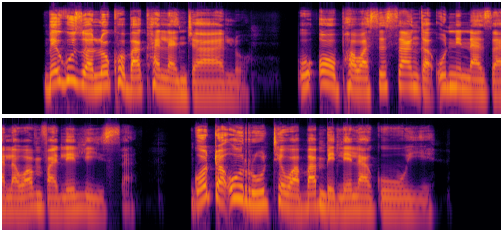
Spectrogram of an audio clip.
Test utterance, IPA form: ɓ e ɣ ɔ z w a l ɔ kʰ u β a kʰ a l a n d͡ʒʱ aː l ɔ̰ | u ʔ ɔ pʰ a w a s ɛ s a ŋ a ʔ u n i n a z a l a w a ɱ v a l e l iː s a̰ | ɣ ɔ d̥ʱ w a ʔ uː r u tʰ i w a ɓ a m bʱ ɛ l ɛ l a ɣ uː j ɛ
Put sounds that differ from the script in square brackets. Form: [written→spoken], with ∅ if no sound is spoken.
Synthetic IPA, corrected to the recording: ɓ e ɣ [ɔ→u] z w a l ɔ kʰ [u→ɔ] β a kʰ a l a n d͡ʒʱ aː l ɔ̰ | u ʔ ɔ pʰ a w a s ɛ s a ŋ a ʔ u n i n a z a l a w a ɱ v a l e l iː s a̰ | ɣ ɔ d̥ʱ w a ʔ [uː→u] r u tʰ [i→ɛ] w a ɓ a m bʱ ɛ l ɛ l a ɣ uː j ɛ

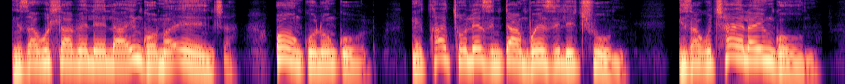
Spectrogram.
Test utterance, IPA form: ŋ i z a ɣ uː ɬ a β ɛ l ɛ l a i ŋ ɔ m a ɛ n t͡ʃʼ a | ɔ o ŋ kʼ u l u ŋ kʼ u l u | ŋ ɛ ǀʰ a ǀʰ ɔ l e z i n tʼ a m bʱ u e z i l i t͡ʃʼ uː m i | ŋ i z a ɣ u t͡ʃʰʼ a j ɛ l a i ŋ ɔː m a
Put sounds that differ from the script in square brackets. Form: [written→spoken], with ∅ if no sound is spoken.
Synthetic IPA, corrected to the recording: ŋ i z a ɣ [uː→u] ɬ a β ɛ l ɛ l a i ŋ ɔ m a ɛ n t͡ʃʼ a | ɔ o ŋ kʼ u l u ŋ kʼ u l u | ŋ ɛ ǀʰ a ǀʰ ɔ l e z i n tʼ a m bʱ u e z i l i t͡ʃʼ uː m i | ŋ i z a ɣ u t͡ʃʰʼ a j ɛ l a i ŋ ɔː m a

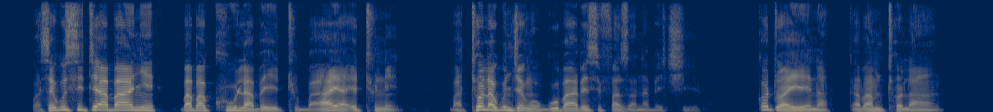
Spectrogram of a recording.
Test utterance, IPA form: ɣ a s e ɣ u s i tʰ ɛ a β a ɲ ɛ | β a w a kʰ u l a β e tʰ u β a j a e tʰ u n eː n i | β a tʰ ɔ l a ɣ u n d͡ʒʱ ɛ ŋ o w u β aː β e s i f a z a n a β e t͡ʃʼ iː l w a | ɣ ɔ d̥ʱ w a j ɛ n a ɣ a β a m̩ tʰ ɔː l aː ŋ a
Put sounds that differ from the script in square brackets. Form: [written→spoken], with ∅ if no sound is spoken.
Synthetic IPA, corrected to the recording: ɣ a s e ɣ u s i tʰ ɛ a β a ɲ ɛ | β a [w→β] a kʰ u l a β e tʰ u β a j a e tʰ u n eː n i | β a tʰ ɔ l a ɣ u n d͡ʒʱ ɛ ŋ o [w→ɣ] u β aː β e s i f a z a n a β e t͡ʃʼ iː l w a | ɣ ɔ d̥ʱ w a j ɛ n a ɣ a β a m̩ tʰ [ɔː→ɔ] l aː ŋ a

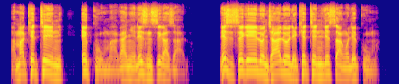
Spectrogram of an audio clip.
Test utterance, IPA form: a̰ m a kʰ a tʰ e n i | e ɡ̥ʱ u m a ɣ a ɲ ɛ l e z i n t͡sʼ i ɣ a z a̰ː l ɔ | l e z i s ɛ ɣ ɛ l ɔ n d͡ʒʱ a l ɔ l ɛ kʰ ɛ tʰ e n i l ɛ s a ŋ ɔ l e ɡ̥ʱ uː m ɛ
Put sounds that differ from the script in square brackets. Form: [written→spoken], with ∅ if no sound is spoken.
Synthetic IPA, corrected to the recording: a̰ m a kʰ [a→ɛ] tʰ e n i | e ɡ̥ʱ u m a ɣ a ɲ ɛ l e z i n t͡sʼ i ɣ a z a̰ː l ɔ | l e z i s ɛ ɣ ɛ l ɔ n d͡ʒʱ a l ɔ l ɛ kʰ ɛ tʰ e n i l ɛ s a ŋ ɔ l e ɡ̥ʱ uː m [ɛ→a]

